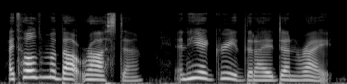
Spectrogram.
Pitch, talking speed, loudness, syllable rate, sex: 235 Hz, 225 wpm, -18 LUFS, 5.5 syllables/s, female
